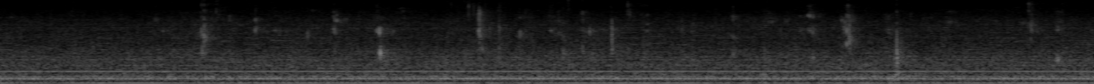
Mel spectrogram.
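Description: Close-up mouth sounds of a person eating noodles: chewing with wet lip smacks and scattered sharp clicks. A steady low hum runs underneath.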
